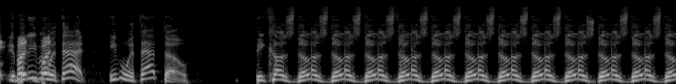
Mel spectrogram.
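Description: From 3.12 s to the end, the speech becomes a broken-record loop: one 0.33 s fragment repeats exactly, back to back, and the speech that should follow never plays. The likely cause is a stalled player, encoder or stream.

Within that stretch, at 3.95–4.13 s and again at 5.87–5.93 s, there is a lost packet rebuilt from error correction. Low-bitrate redundant copies, which fits about 100 ms and 40 ms of rebuilt audio, fill those spots without a gap, but they sound rougher and noisier.

At 5.95–5.99 s, short concealed packet loss leaves a brief smear. The decoder extended the preceding sound to cover roughly 20 ms of missing audio, then blended back.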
